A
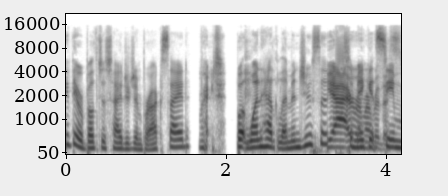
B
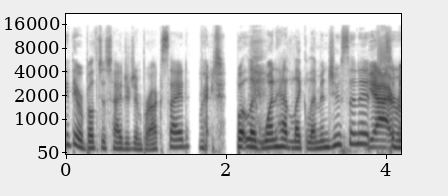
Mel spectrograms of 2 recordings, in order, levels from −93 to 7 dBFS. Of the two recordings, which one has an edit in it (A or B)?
A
